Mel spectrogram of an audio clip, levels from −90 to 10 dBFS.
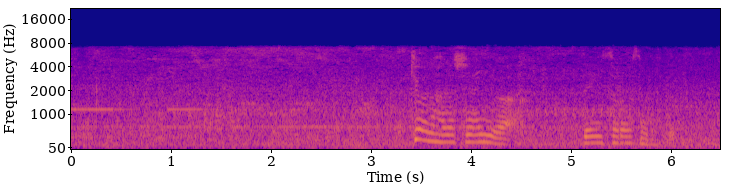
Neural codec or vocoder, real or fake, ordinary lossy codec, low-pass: none; real; Opus, 32 kbps; 7.2 kHz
